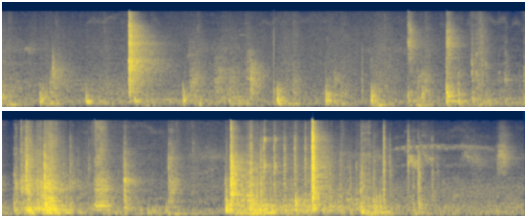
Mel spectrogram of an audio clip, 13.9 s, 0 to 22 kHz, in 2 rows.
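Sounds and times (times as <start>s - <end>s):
screen door sliding: 9.9s - 13.3s
door opening with scraping: 10.0s - 13.0s
screen door click: 10.0s - 13.0s.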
